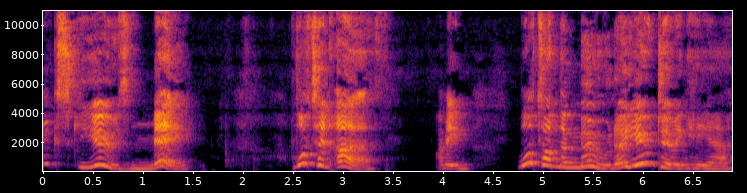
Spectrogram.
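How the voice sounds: Putting on a character voice, a woman speaks slowly at a high pitch with big pitch swings.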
